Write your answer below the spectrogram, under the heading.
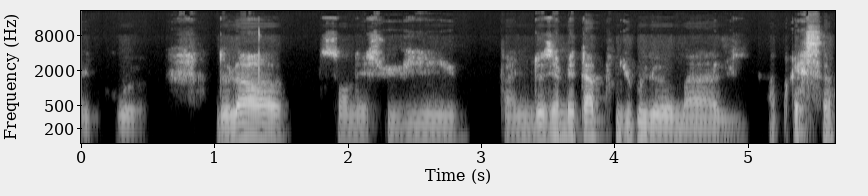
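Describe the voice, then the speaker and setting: A man at a fairly slow pace, in a monotone with flat intonation. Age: 30s. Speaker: therapist, former lift technician. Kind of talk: interview testimony. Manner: halting, many fillers.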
